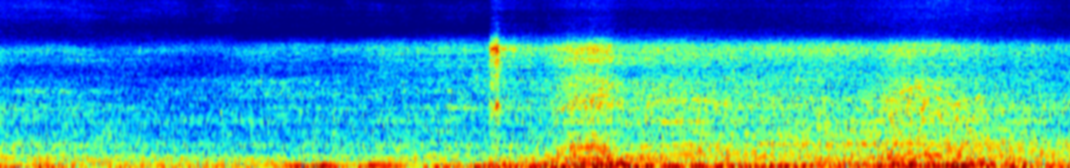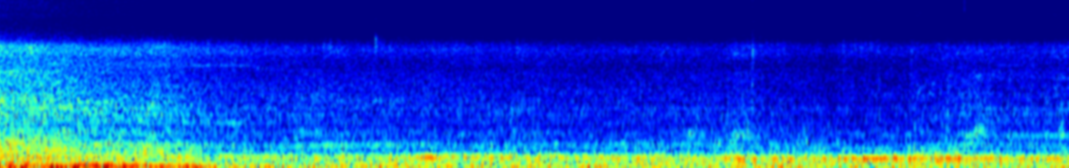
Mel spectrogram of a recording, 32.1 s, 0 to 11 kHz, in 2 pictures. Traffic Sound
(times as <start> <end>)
0.0 22.5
